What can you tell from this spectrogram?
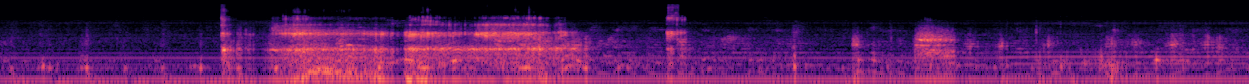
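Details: Really long burps: two long, drawn-out, rumbling belches, then several shorter ones, over low room hum.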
